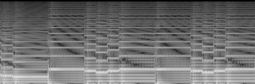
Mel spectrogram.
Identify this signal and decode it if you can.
There is no code.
